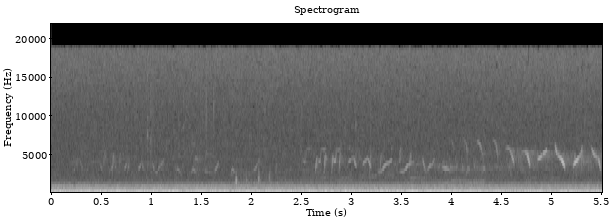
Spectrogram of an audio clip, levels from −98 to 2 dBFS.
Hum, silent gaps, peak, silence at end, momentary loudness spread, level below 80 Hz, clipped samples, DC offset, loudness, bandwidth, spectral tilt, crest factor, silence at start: none; none; -8 dBFS; 0 s; 2 LU; -24 dBFS; under 0.1%; under 0.1%; -24 LUFS; 19.5 kHz; -7 dB/octave; 12 dB; 0 s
